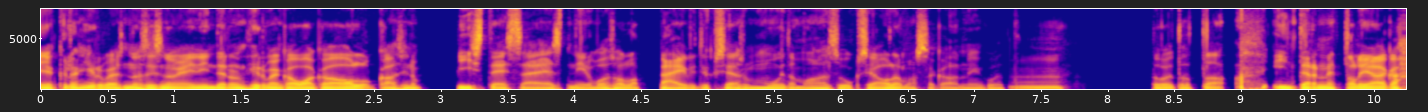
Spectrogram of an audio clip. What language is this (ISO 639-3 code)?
fin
